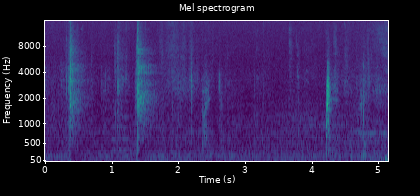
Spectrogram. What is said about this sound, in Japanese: 今拝殿の前でございますもういつもながらね、はい、お賽銭も多めにしておきました。はい。二拍手。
